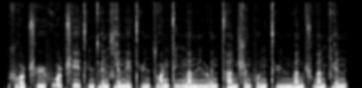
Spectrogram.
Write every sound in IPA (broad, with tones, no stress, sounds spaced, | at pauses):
ʂ w ɔ˨˩ ʈ͡ʂʰ ɻ̩˧˥ f w ɔ˥˩ ʈ͡ʂʰ e˥ ɪ̯ t̪ʰ y˨ n t̪ ɥ ɛ˥˧ n ɕ j ɛ˥˧ n̪ e˥˩ ɪ̯ t̪ʰ y˧˥ n t͡s w ɑ˥˩ ŋ t̪ i˥ ŋ n̪ ä˧˥ n̪ y˥ n ɻ w ə˥˩ n t̪ʰ a˨˩ n ʂ ə˥˩ n f ɤ˧˥ ŋ t̪ʰ y˨˩ n n̪ w a˧˥ n ʈ͡ʂʰ w a˧˥ n t͡ɕ ɥ ɛ˥ n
